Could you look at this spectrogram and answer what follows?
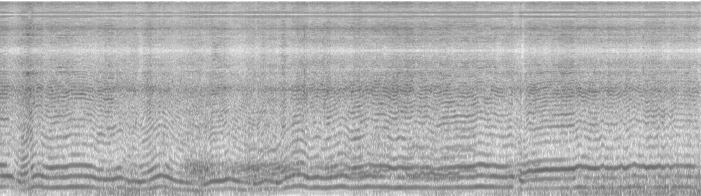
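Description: Youth mini motocross bike's engine at race speed, heard from a helmet-mounted camera with wind noise over it. The pitch rises and falls with the throttle through the turns for the first few seconds, then holds high and steady, with a brief dip about six and a half seconds in.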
